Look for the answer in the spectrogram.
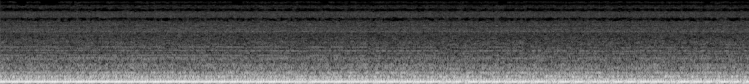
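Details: Turbo LS (5.3 V8) Caravan running after turbo refit, oil pressure gauge plumbed directly to block: loose, uneven knock/tapping/clatter about four per second under a steady deep idle; appeared under boost. Compression good; owner hopes broken ring land but suspects rod or main bearing.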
